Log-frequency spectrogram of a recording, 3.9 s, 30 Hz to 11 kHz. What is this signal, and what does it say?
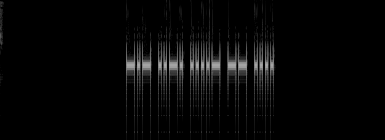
Morse code, heard as a keyed tone, about 44 wpm, 700 Hz. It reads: KF4MH
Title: NA SOTA Chaser Callsigns 45wpm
